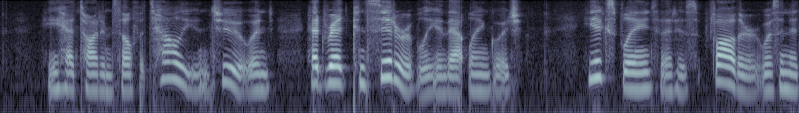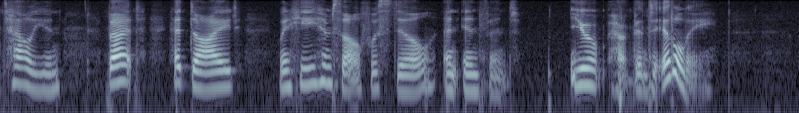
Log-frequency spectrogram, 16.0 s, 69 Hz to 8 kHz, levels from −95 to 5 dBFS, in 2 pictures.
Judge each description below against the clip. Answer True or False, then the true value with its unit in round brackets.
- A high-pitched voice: True (195 Hz)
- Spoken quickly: False (135 wpm)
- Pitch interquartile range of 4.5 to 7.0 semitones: True (5.2 semitones)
